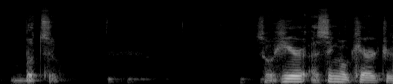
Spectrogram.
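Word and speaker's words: 仏: And here you see the single character for Buddha in SinoJapanese is very very often pronounced as butsu. So here a single character is being pronounced as butsu.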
